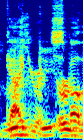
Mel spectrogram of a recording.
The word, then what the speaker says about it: Giegerich: Yes, Liz Geigrich. Geigrich. – Geigrich, spell that for me. – G-I-E-G-E-R-I-C-H.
